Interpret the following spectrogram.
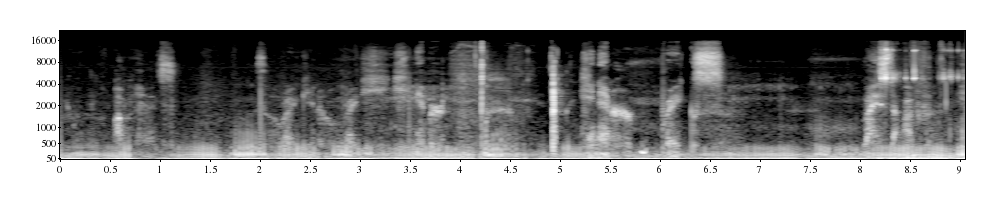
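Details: Cat from a Japanese shelter purring close up, a constant low vibrating rumble beneath intermittent whispering, rustles and a few sharp tapping sounds.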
